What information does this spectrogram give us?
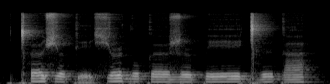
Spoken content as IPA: ǀʰœɕəː kḛ çə˞d̪okœːɮə˞ peː ɡ͡ǀɘːɡa

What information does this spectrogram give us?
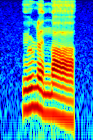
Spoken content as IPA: yɳɛ na

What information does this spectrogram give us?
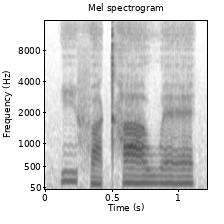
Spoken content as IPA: i˦ fa˨kʰaː˦ wɛ˦

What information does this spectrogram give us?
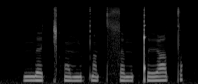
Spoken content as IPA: n̪ɛǀʰɔ̃mʉʈɾõtˤ sœmǃøtˤ

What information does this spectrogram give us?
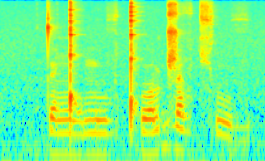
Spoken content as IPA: t̪əŋ͡ǃo̤n̪uv ǃʰulˠɖ͡ʐɐvt͡ɕʰuv

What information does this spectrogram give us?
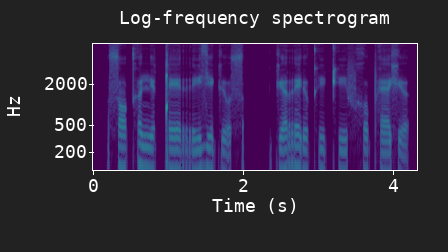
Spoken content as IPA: sɔkʰənʲɐ ǃe rizʲekʲos | kʲɐreɾʲokʰi kʰifxo pʰɛxʲə

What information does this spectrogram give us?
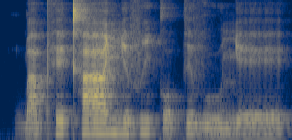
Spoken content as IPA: ɡ͡ba˨pʰe˦kʰaː˦ ɲɪ˦fi˦ko˨ kɪ˦vuː˨ɲeː˨

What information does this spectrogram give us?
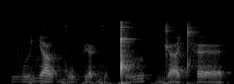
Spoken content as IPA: vɯʎau̯ ɡupʲaɡuǃɯ | ɡʲacʰɛ

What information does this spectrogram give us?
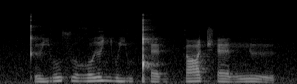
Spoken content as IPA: kʼøjosʷi ʁʷiɐ̯ʎu juǃʰæɡkːɑt͡ʃʼæ nːø

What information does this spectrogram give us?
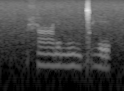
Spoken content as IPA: xɑ̃ːɾɯnĩ ɡ͡ǀø

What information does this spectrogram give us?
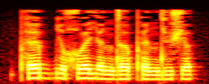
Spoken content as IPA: pʰɛb ɓiχʷɛjɛ ndɜ pʰɛndyʃə

